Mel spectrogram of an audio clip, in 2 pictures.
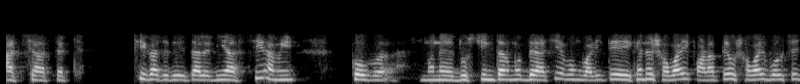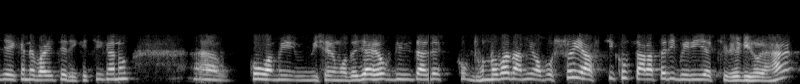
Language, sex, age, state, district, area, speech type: Bengali, male, 45-60, West Bengal, Malda, rural, conversation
